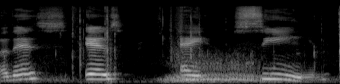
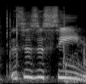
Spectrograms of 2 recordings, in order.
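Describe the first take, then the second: First: Slow word by word. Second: Single fluent run; brisk statement. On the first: Telling customers it is a scene, slowly. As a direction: pause between the words, softly. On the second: Telling customers it is a scene, briskly. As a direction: say it straight through without gaps. Same line in one run. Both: Acted.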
